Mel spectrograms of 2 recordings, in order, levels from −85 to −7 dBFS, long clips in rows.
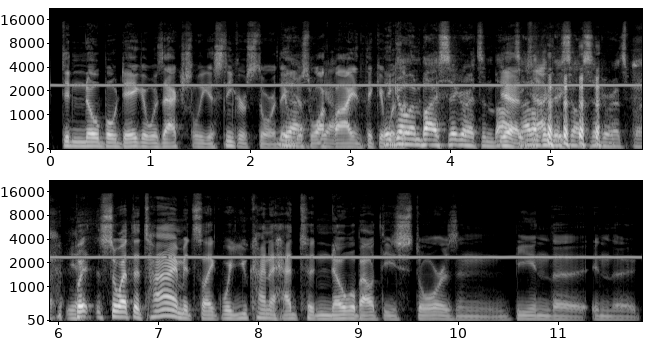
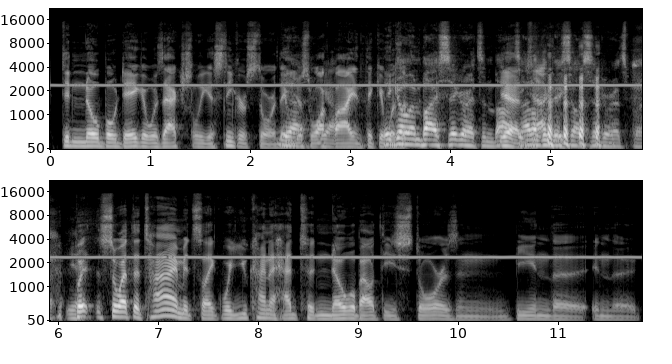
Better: neither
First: high-pitched whine; loud; throughout; 2.5 kHz, 9 dB below the speech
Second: high-pitched whine; loud; throughout; 2.5 kHz, 9 dB below the speech

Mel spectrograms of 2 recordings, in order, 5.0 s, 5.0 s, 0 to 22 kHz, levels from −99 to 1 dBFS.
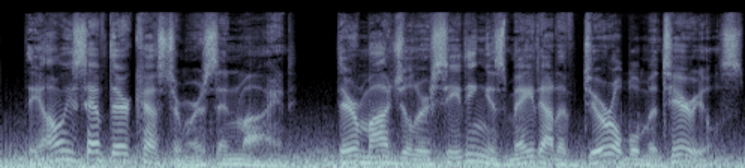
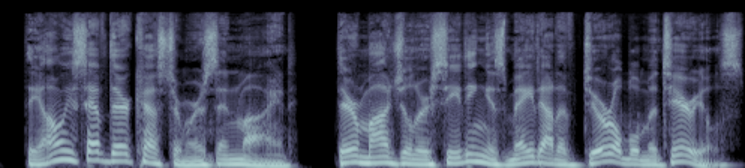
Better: second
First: wind noise on the microphone; occasional gusts; 15 dB below the speech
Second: none

